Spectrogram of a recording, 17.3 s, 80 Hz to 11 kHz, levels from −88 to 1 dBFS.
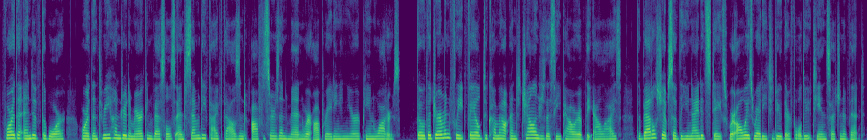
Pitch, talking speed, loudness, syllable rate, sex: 215 Hz, 200 wpm, -20 LUFS, 5.8 syllables/s, female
